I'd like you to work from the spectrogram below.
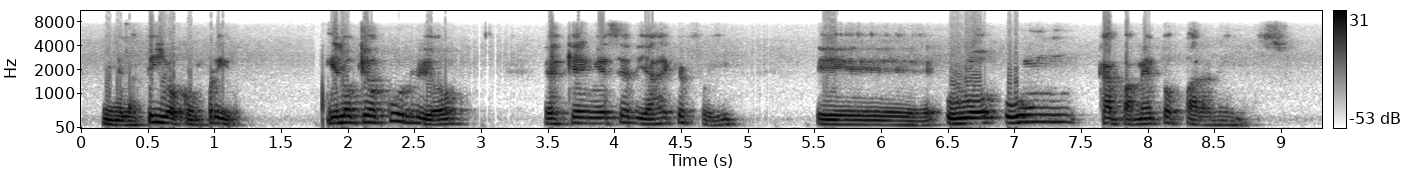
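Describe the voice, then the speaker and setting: At a very slow pace, a man speaks with a dark, mellow tone, his fairly high pitch showing ordinary variation. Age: 50s. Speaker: pastor and business owner. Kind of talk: casual interview conversation.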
